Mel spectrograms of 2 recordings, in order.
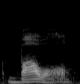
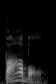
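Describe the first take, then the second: First: The name has a w sound in the middle. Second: The name has a b sound in the middle. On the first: This is how the player's name was meant to be said. "it was pronounced Bowell" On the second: This is how other people commonly said the name. "people would pronounce it Bobble"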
